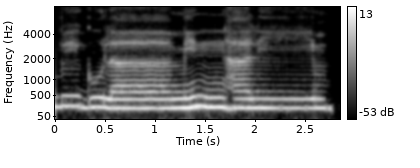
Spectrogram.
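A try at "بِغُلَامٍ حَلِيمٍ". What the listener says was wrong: Bighu gain jangan bigu.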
